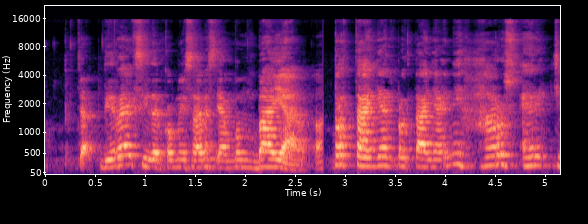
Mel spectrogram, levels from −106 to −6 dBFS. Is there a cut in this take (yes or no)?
yes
